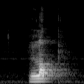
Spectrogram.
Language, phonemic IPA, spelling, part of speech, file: Dutch, /lɑp/, lab, noun, Nl-lab.ogg
- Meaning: lab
